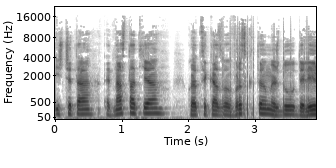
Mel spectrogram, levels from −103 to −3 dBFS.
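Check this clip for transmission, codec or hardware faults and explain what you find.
One fault shows up: a train of clicks near the end of the clip.

From 2.51 s, right after "която се", to the end of the clip, a run of sharp, similar ticks sits on top of the speech, around fifteen in all. They arrive unevenly, at about 9.2 per second, and peak roughly 10 dB above the speech, so they cut through clearly. The cause is likely interference pickup or a faulty connection or power supply injecting brief pulses into the signal path.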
